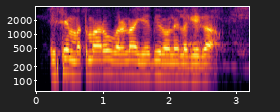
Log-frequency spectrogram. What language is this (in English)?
Hindi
